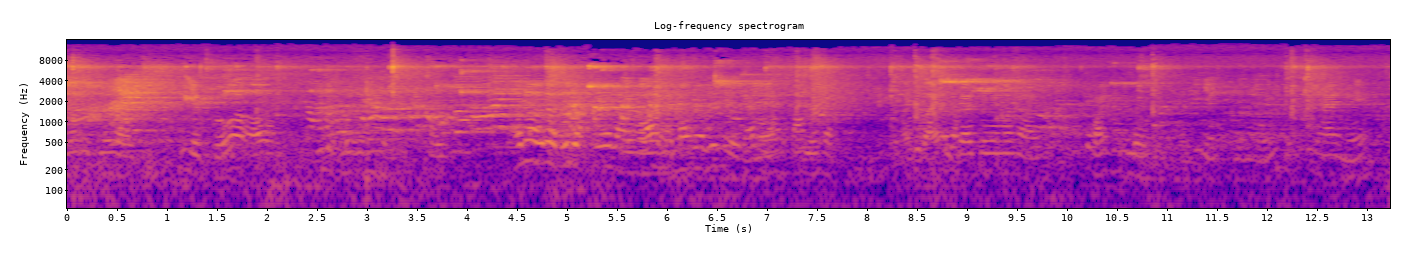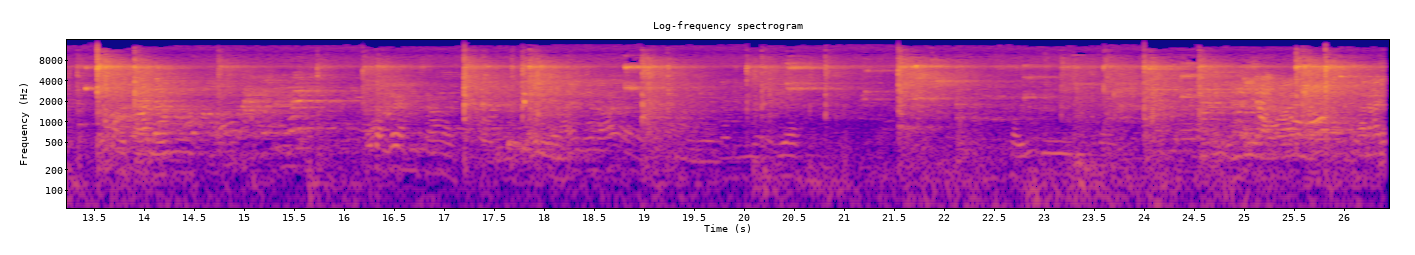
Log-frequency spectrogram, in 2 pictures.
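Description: Men chat nearby in relaxed voices.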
